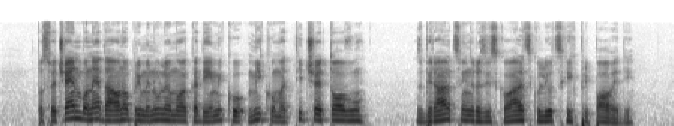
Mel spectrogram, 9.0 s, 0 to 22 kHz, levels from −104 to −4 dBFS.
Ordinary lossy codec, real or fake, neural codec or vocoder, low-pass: none; real; none; none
